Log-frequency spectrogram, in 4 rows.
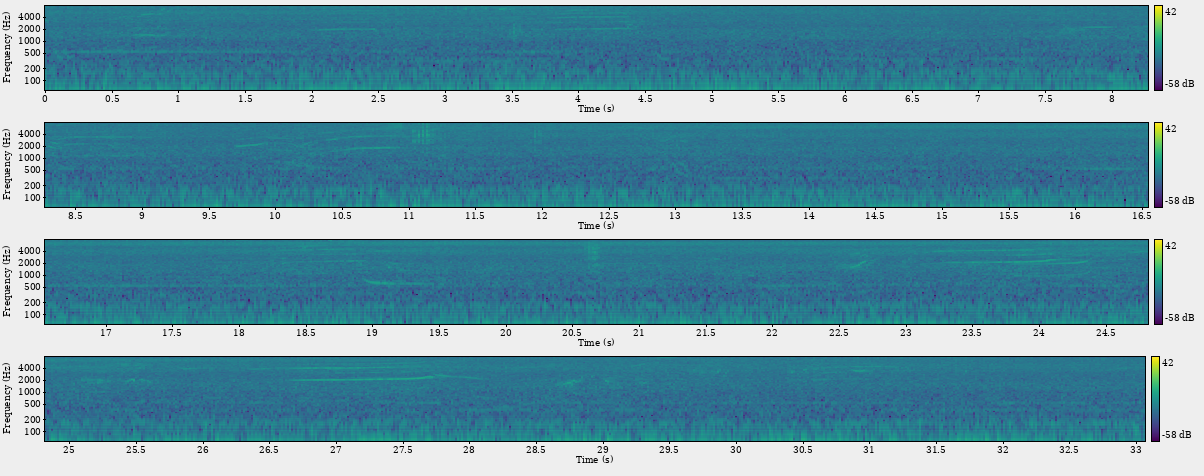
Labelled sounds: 3.7	4.5	killer whale, southern resident, 2.0 to 6.2 kHz
7.6	8.9	killer whale, southern resident, 1.1 to 3.5 kHz
23.1	24.8	killer whale, southern resident, 0.98 to 5.3 kHz
26.6	28.1	killer whale, southern resident, 2.0 to 6.3 kHz
30.3	31.1	killer whale, southern resident, 3.0 to 5.4 kHz

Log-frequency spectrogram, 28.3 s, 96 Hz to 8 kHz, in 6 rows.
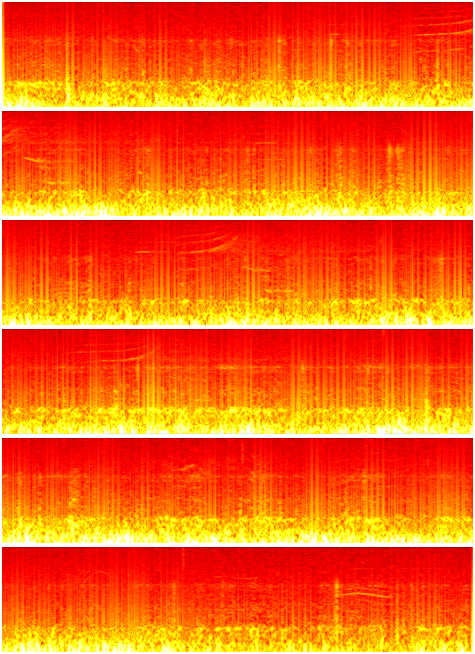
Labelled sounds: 4.0	5.4	killer whale, southern resident, 0.33 to 5.6 kHz
11.0	12.2	killer whale, southern resident, 0.76 to 5.3 kHz
20.4	21.0	killer whale, southern resident, 0.99 to 3.1 kHz

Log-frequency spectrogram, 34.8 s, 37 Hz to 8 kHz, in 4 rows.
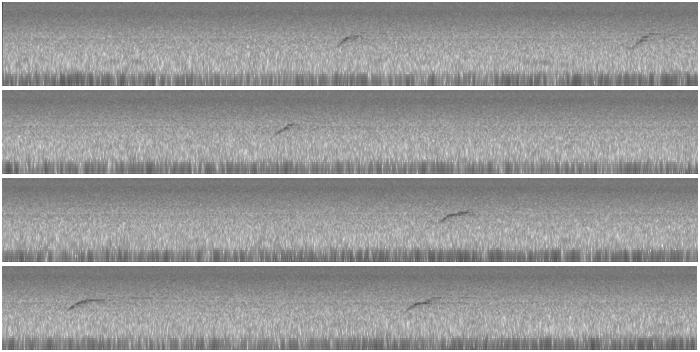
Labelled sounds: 4.3	4.5	humpback whale, 0.80 to 0.93 kHz
23.0	23.3	humpback whale, 0.80 to 1.1 kHz
27.0	27.4	humpback whale, 0.80 to 0.96 kHz
31.3	31.7	humpback whale, 0.80 to 1.1 kHz

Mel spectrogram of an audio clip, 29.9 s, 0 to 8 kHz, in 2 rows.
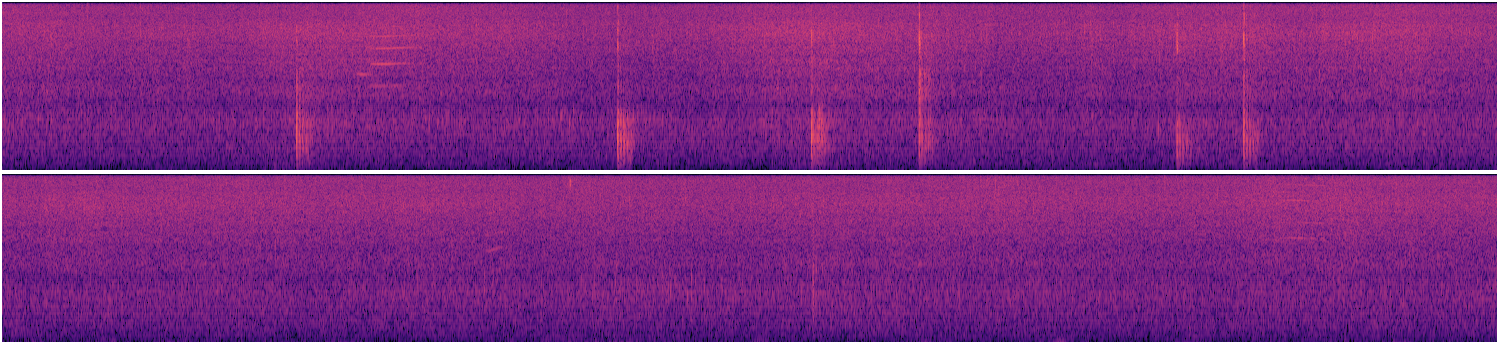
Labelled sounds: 3.7	4.1	killer whale, northern resident, G clan, 2.5 to 4.3 kHz
27.8	28.1	killer whale, northern resident, G clan, 4.8 to 5.0 kHz

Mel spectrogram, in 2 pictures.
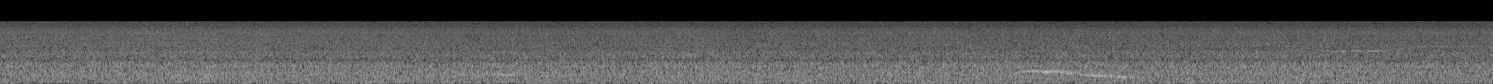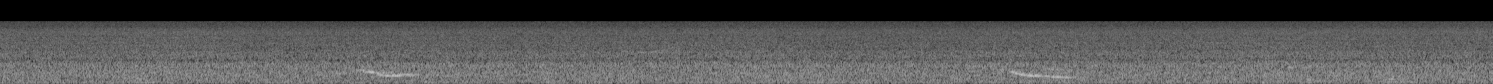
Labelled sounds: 13.2	14.0	humpback whale, 1.7 to 2.0 kHz

